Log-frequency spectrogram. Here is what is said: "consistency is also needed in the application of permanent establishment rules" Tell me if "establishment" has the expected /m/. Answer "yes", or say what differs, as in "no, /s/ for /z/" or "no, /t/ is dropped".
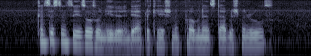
yes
